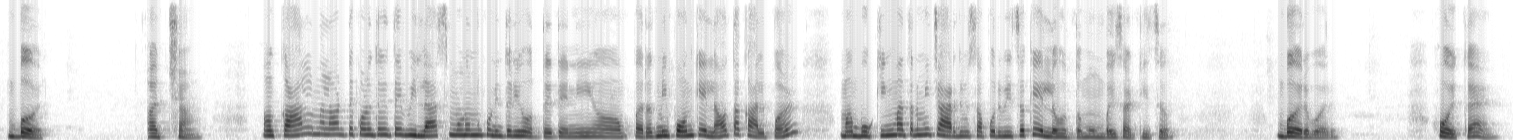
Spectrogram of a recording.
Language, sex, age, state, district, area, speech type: Marathi, female, 45-60, Maharashtra, Kolhapur, urban, spontaneous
